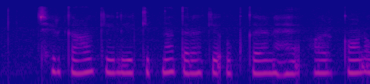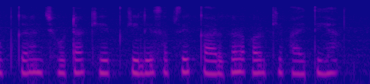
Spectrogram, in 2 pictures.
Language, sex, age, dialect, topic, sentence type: Magahi, female, 18-24, Southern, agriculture, question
